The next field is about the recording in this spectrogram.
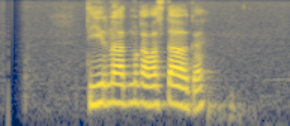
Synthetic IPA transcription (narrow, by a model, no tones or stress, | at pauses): t̪iːɾnaːt̪məkəaʋast̪aːʋəkə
